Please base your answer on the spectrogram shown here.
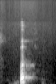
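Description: A single abrupt, brief whoop-like vocal sound bursts out of silence and quickly fades, consistent with a simple vocal tic in Tourette syndrome.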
